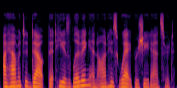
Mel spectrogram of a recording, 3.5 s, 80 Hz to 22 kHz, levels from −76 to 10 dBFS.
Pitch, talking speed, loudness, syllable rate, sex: 170 Hz, 235 wpm, -19 LUFS, 6.0 syllables/s, female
